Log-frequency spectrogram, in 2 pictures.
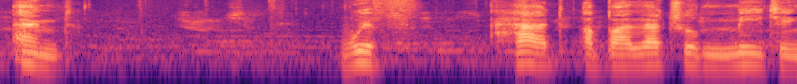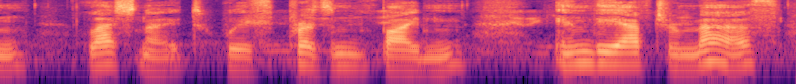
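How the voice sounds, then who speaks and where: A man giving a simultaneous interpretation of a president's answers at a press conference, measured and pausing often with fillers. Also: mid-range voice, steady tone. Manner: measured, with frequent pauses and fillers.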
